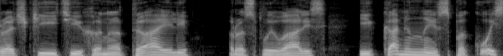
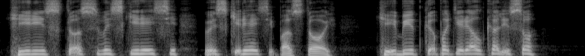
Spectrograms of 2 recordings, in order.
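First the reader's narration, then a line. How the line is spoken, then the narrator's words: Joyful squealing, singing. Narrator (Russian): радостно взвизгивал Антон и запевал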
